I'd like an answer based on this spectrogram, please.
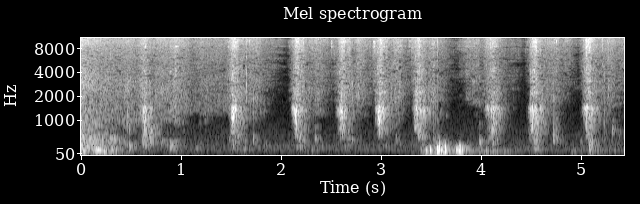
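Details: Opel Astra water pump, belt removed, turned by hand: rough gritty grinding in repeated bursts, ran worse with the engine running; worn water pump bearing, pump replaced.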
